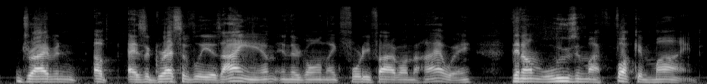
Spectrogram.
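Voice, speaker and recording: A man talks in a normal speaking voice at medium pitch and a moderate pace, with fairly even intonation. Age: 20s. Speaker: podcast co-host. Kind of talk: casual chat.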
